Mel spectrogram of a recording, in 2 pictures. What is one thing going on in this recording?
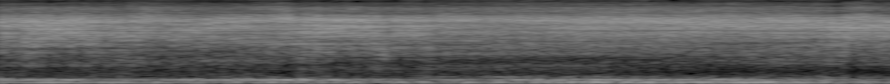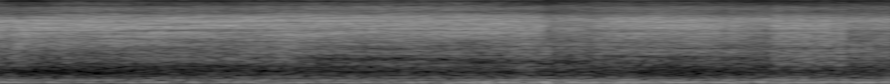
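A plasma torch hisses and roars steadily as it cuts through metal.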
